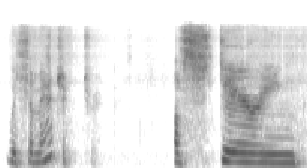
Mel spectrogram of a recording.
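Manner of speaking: usual speaking voice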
